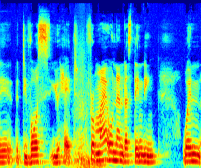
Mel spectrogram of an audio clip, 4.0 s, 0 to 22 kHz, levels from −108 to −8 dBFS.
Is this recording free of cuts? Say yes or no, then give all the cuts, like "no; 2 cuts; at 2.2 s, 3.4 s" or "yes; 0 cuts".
no; 1 cut; at 1.6 s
